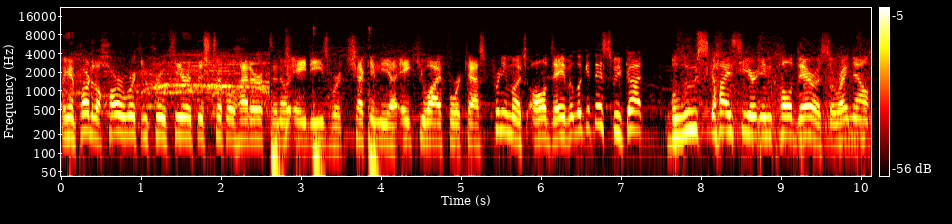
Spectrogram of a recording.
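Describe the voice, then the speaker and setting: Over background music, a man talks fairly quickly with hardly any pauses. His pitch is high, with ordinary variation. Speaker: local TV sports anchor and reporter.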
